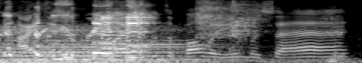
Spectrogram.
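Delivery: loud laugh through the words. Real, not acted. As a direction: laugh it off, embarrassed. Laughing at own loud music.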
